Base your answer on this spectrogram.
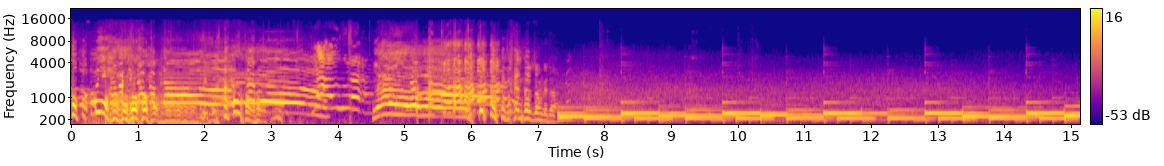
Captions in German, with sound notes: Und die Mama kriegt auch Applaus. Bravooo! Ja! (Sie jubeln und lachen.) (Ruhige Musik)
